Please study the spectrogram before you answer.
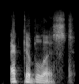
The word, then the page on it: ectoblast: American English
